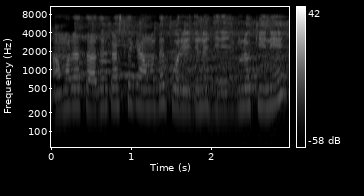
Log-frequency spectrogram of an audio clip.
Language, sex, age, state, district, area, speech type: Bengali, female, 45-60, West Bengal, Birbhum, urban, spontaneous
